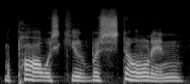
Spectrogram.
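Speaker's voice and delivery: put-on jokey British accent line; lightly done British accent; mock British accent. Mock accent one-liner.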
